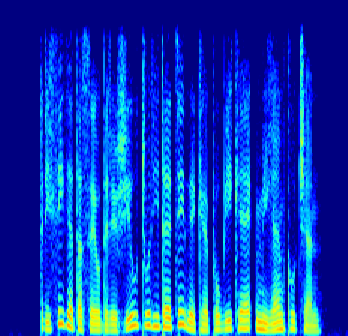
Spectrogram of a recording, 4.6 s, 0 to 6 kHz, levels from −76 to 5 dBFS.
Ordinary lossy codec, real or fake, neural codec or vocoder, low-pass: none; fake; codec, 16 kHz, 0.5 kbps, FunCodec, trained on LibriTTS, 25 frames a second; 5.4 kHz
